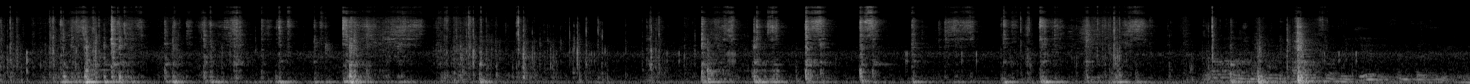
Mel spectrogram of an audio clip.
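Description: Plastic bag of grated cheese crinkling in irregular bursts as the cheese is sprinkled by hand onto a lasagne, over background music with a low, even beat.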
